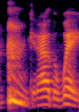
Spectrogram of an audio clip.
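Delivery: loud angry snap; loud snapped order. A narrator's reading. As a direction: bark it at the ghost. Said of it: "snapped Ron".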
